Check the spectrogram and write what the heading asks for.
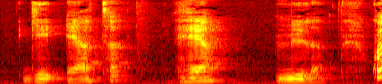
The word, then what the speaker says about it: geehrter: Aqui essa palavra parece complicada na pronúncia, mas você vai dividir em 3 momentos. Ge. Então, primeiro GE aqui fica G. Depois tem E, onde tem EHR fica E. E o TER fica Ta. Então, geehrter.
